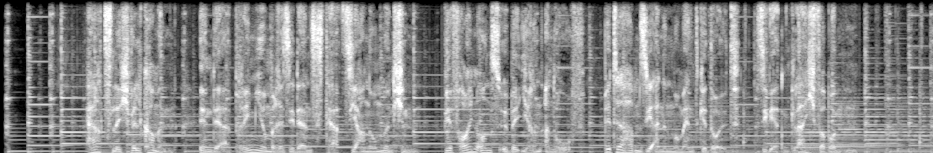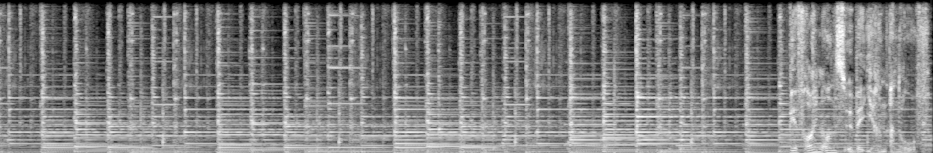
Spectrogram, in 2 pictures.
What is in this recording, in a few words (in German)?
Warteschleife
